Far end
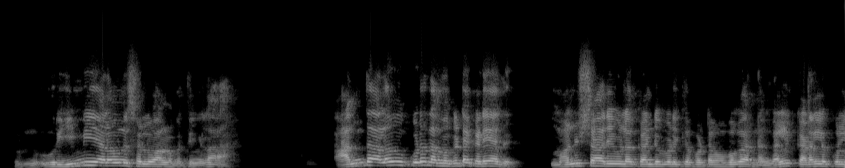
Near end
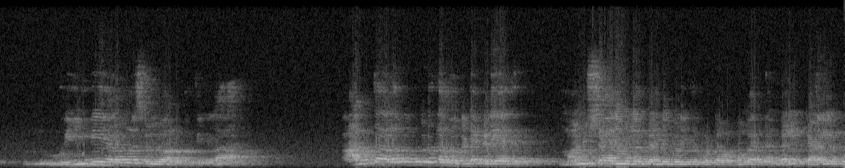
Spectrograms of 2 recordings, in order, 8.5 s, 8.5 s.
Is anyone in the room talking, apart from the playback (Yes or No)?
No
